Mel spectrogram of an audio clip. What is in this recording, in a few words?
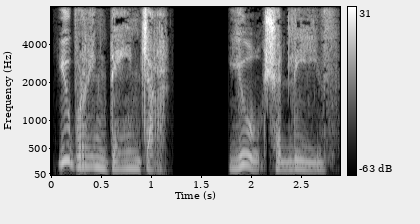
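Hello, Khajiit female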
